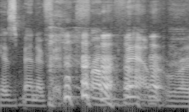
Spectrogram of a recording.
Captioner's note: laughter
